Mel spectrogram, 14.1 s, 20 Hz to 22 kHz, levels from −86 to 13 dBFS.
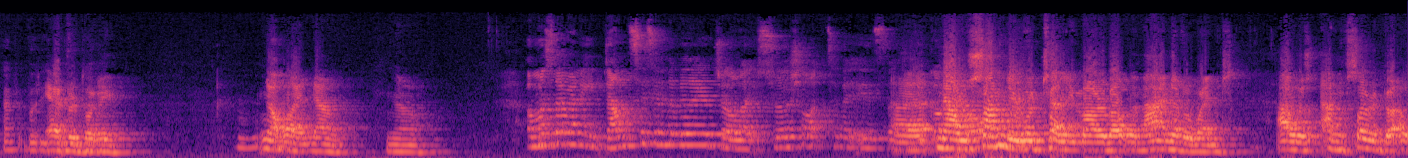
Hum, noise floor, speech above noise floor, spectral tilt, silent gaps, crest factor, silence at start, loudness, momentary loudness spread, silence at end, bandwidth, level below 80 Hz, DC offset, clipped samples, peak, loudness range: none; -48 dBFS; 33 dB; -4.5 dB/octave; none; 14 dB; 0.05 s; -14 LUFS; 18 LU; 0 s; 16.5 kHz; -46 dBFS; under 0.1%; under 0.1%; 0 dBFS; 11 LU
